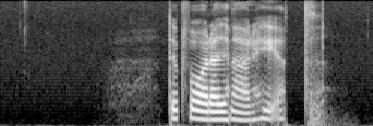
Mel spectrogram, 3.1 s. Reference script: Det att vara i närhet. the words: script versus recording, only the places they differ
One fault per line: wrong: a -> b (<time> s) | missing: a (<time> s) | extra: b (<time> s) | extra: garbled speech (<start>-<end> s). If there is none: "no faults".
no faults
